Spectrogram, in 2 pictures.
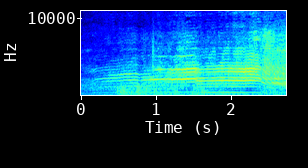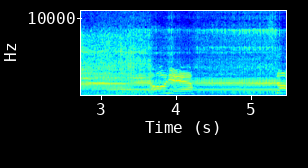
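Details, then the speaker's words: HPI Savage 21 nitro RC truck with rebuilt Dynamite .28 engine on a driving pass: engine screams up and down through the revs, pulling cleanly, instant wheelies; brakes could use work; normal running. "Could use a little work on the brakes though. But it's a runner, baby. Instant wheelies."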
